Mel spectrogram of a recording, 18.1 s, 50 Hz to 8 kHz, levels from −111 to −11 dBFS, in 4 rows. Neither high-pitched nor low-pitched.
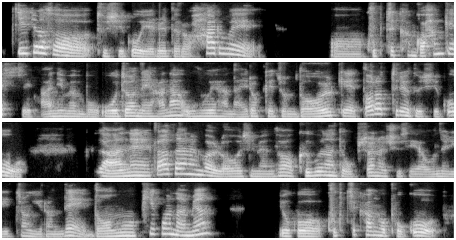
Yes: medium, 155 Hz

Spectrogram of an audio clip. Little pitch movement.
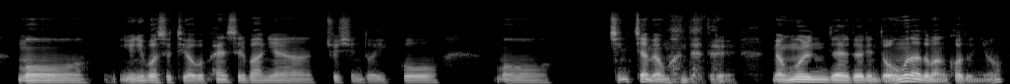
Yes: narrow, 2.2 semitones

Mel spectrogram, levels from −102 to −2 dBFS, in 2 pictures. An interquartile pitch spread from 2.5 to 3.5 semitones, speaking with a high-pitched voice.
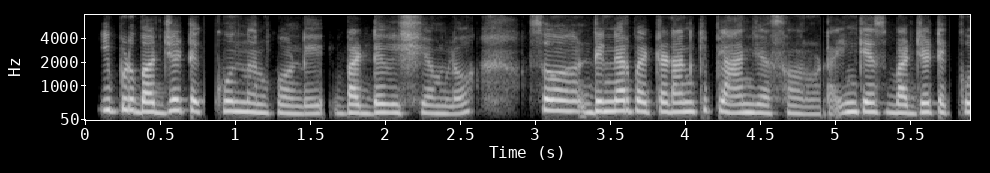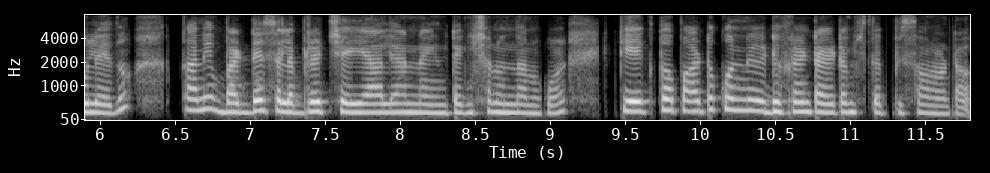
Yes: average, 2.9 semitones; very high, 255 Hz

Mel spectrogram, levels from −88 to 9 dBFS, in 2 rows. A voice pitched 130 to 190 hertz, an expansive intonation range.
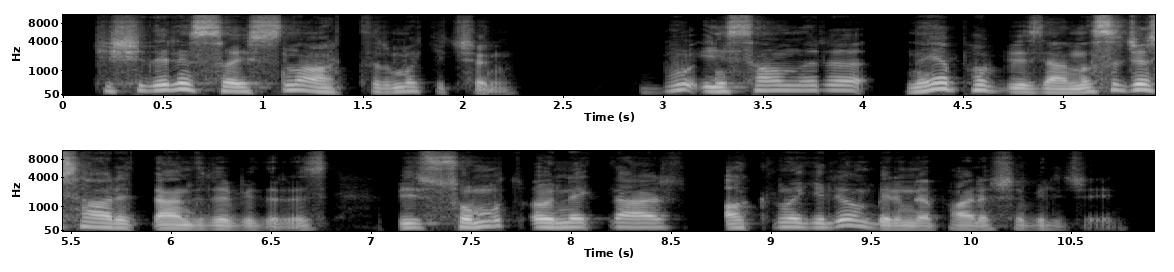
Yes: low, 135 Hz; wide, 6.0 semitones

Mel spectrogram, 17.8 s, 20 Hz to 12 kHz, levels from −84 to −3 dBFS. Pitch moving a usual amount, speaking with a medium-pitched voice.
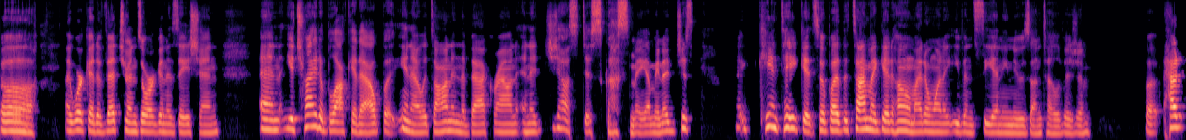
Yes: average, 3.6 semitones; medium, 170 Hz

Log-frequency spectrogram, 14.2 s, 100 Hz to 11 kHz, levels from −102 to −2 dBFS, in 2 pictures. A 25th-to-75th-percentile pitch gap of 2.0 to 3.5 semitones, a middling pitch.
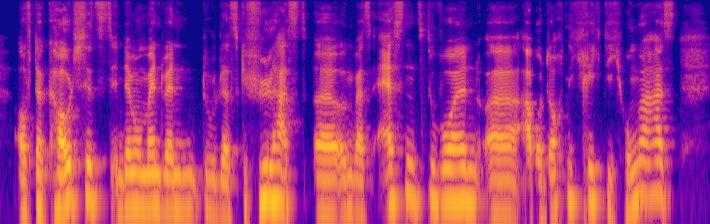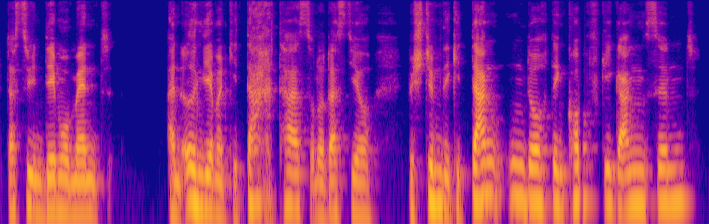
No: average, 4.0 semitones; medium, 145 Hz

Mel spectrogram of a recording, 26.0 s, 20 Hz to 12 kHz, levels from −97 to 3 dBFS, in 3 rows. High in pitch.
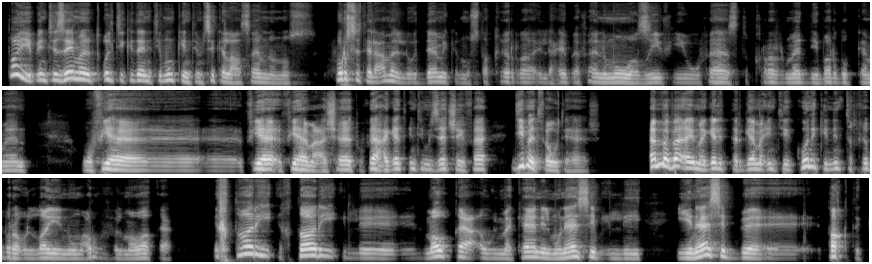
No: medium, 145 Hz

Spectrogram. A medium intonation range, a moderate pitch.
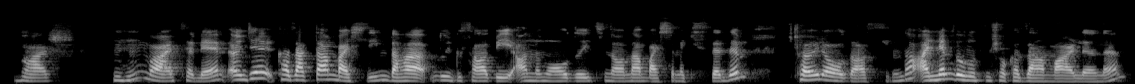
Yes: average, 4.4 semitones; medium, 165 Hz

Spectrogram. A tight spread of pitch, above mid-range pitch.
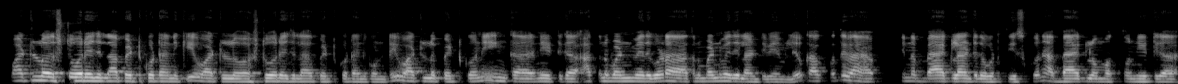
No: narrow, 2.0 semitones; medium, 140 Hz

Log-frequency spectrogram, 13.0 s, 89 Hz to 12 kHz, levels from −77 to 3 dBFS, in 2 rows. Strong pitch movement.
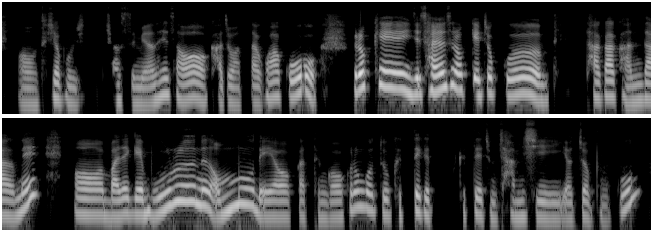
Yes: wide, 6.3 semitones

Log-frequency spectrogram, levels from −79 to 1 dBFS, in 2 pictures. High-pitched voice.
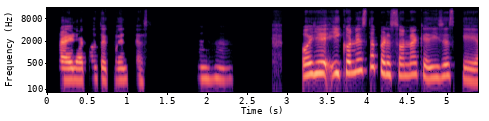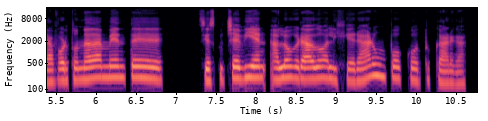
Yes: high, 195 Hz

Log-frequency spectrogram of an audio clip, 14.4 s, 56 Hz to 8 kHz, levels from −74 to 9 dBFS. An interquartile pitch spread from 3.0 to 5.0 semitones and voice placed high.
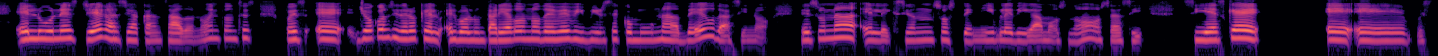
No: narrow, 2.4 semitones; high, 235 Hz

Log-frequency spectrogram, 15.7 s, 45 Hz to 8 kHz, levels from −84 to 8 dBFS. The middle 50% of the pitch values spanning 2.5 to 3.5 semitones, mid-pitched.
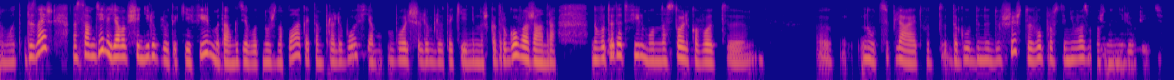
No: average, 3.9 semitones; medium, 165 Hz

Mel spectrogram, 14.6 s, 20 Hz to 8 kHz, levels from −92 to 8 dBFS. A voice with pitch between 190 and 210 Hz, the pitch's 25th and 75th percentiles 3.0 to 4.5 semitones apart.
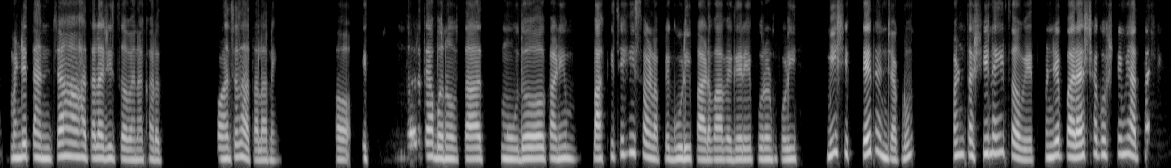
Yes: high, 200 Hz; average, 3.7 semitones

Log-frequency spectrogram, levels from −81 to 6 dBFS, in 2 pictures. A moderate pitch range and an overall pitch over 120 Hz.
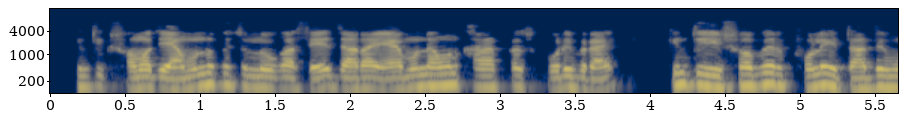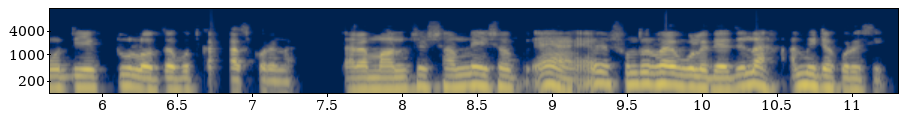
Yes: average, 3.4 semitones; medium, 140 Hz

